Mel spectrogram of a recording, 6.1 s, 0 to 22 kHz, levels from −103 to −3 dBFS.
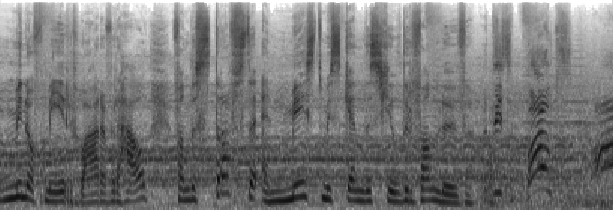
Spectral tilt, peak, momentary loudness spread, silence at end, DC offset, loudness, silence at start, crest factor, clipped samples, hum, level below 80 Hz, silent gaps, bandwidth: -3 dB/octave; -2 dBFS; 4 LU; 0 s; under 0.1%; -16 LUFS; 0 s; 14 dB; under 0.1%; none; -46 dBFS; none; over 20 kHz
